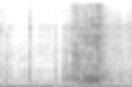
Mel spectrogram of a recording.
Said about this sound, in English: Can you zip up the tent?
